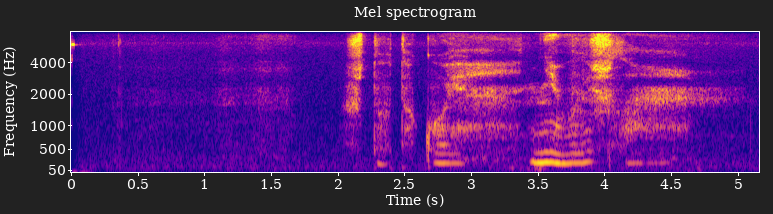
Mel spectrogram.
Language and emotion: Russian, sad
